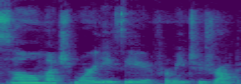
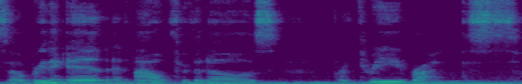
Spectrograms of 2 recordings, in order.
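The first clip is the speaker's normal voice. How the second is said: soft, unhurried meditation guide with long pauses; hushed, soothing body-scan guidance, phrase by phrase; guided meditation; 7 dB quieter than usual. Real, not acted. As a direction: ease them gently into stillness, voice lowered.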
